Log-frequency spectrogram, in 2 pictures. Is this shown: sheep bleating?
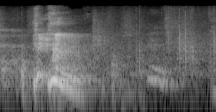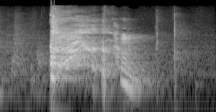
no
